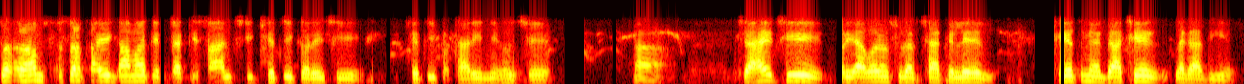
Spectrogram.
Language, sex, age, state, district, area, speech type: Maithili, male, 45-60, Bihar, Madhubani, rural, conversation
